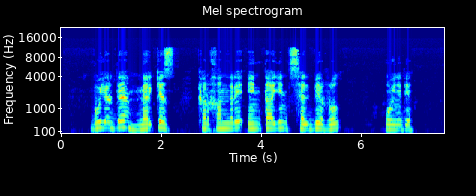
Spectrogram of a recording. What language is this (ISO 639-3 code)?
uig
